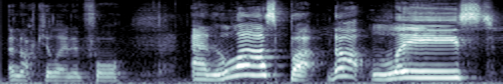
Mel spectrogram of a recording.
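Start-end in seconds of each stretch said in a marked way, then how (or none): 1.4-3.7 grand drawn-out announcer voice; big game-show reveal, slowly; mock announcer. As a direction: stretch it out high and loud like a showy introduction. Announcing the final danger.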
